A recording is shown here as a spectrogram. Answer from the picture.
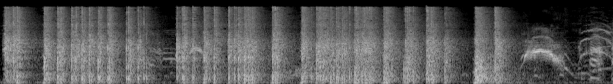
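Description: A string of firecrackers going off in a rapid, irregular run of loud bangs that stops about five seconds in.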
